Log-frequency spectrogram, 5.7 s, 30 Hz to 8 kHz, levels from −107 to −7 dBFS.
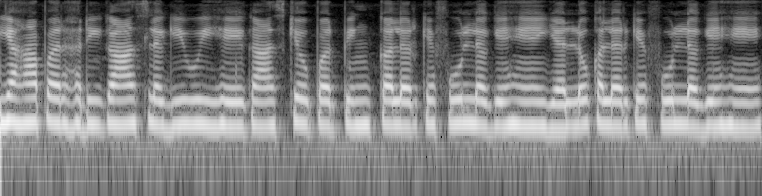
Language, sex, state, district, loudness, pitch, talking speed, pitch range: Hindi, female, Chhattisgarh, Korba, -25 LUFS, 230 Hz, 230 wpm, 225-235 Hz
